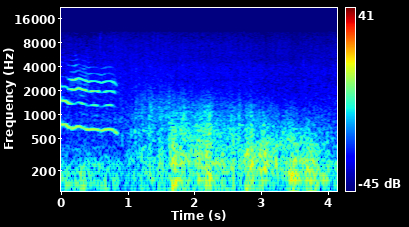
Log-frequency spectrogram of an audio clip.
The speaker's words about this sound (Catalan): li caia al damunt un xàfec de pluja que la deixava molla fins als ossos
